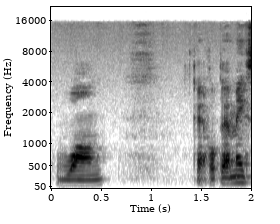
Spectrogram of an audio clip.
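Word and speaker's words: wang: could even have like Wong Wong is really U but instead of spelling it u n we spell it w a n g for Wong okay I hope that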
